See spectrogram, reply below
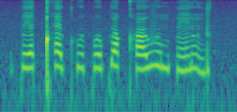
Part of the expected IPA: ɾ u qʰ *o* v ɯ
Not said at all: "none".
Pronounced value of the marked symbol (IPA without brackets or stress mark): u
